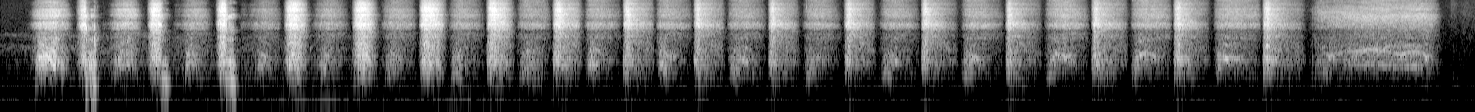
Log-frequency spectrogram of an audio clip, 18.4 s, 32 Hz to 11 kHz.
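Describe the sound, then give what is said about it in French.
Forceful exhalations through the right nostril, left nostril closed, during an alternate-nostril yoga breathing exercise. Many short, sharp nasal puffs follow in a steady rhythm, ending with a longer, drawn-out breath. “Index et majeur entre les sourcils, fermez la narine gauche, expire par la narine droite, 12 fois.”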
